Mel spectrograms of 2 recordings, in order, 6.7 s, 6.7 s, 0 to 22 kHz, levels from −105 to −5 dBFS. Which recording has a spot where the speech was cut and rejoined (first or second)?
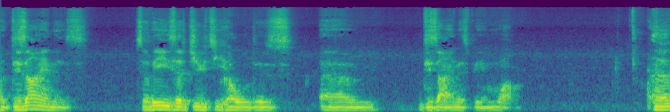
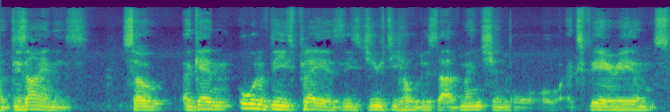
second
